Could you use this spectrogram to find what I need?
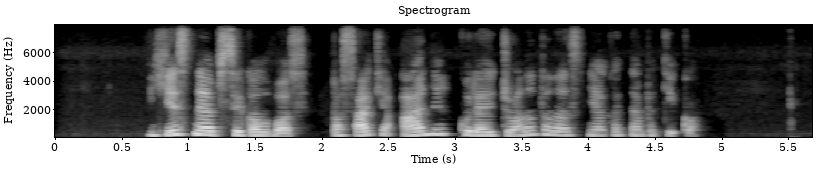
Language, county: Lithuanian, Vilnius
